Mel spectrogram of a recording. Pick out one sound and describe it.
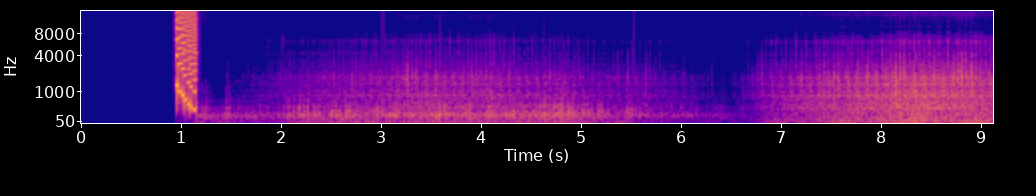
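A ball rolls along with a low rumble.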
